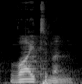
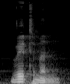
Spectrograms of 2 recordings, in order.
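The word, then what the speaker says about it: vitamin: और British English में इसको बोलेंगे विटामिन।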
